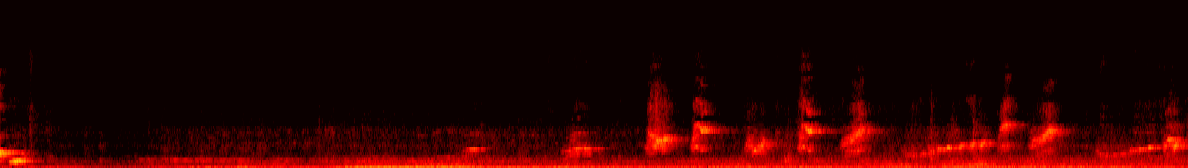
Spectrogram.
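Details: A Medan White-rumped shama in full fighting song gives a fast, loud run of short, high whistles and rising sweeps that grows busier in the second half, over a steady low background hum.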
